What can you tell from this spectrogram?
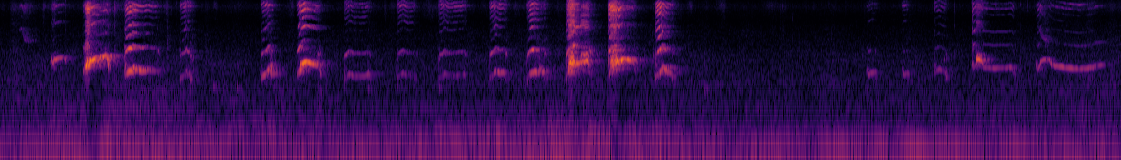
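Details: Puppy struggling to overcome fear, producing irregular bursts of shrill yelps and wavering whimpers, dense in the first seven seconds, then a quiet stretch before a final pair of drawn-out, slightly falling whines.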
